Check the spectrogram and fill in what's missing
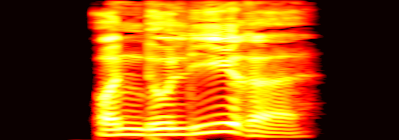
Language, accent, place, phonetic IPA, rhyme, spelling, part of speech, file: German, Germany, Berlin, [ɔnduˈliːʁə], -iːʁə, onduliere, verb, De-onduliere.ogg
- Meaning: inflection of ondulieren: 1. first-person singular present 2. singular imperative 3. first/third-person singular subjunctive I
